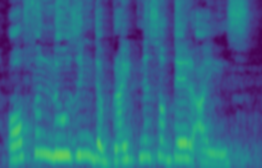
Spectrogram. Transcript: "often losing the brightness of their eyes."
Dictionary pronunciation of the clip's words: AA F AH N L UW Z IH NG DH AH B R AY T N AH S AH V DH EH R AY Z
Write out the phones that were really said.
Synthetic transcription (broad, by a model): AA F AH N L UW Z IH NG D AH B R AY T N AH S AH V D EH R AY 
